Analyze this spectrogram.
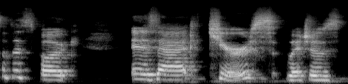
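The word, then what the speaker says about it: Kierse: And the premise of this book is that Kierce, which is spelled K I E R S E, and is pronounced like Pierce but with a K.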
